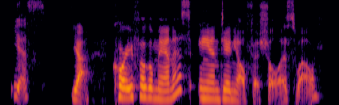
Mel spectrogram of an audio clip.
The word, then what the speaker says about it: Fogelmanis: oh I watched a video on how to pronounce it fogam Manis yes yeah Corey fogam Manis and Danielle fishal as well and she's still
